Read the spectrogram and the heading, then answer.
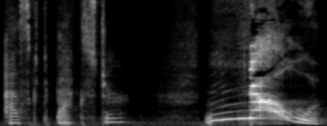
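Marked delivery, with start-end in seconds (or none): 2.0-3.2 high, loud cartoon shout; exasperated storybook outburst. A narrator's reading. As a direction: shout a cranky refusal at full volume. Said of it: "shouted Pom Pom".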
